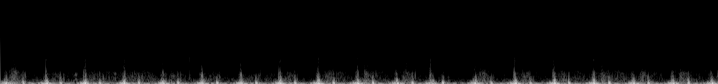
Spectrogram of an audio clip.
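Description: Fast, fairly regular low thumping heartbeat at about 150 beats a minute with a faint hum underneath.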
